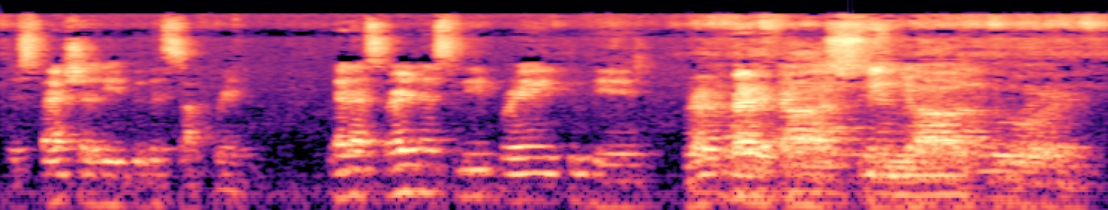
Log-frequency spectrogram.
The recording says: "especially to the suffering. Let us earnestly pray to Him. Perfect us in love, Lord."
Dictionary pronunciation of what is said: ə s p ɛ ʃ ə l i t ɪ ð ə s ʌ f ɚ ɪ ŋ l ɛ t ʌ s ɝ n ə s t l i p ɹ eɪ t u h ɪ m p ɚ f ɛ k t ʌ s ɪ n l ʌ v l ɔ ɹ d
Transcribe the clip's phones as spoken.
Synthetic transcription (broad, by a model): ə s p ɛ ʃ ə l i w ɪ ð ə s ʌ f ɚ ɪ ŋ l ɛ t ʌ s ɝ n ə s t l i p ɹ eɪ t u h ɪ m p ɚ ɛ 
